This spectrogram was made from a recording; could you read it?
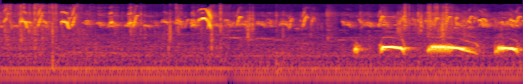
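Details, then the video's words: Local tekukur or spotted dove, kept in Timika, Papua: high scratchy chirping from other birds, then one clear soft coo phrase of three notes, short, long and falling, then short. "SUARA BURUNG TEKUKUR LOKAL, THE SOUND OF SPILOPELIA CHINENSIS"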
